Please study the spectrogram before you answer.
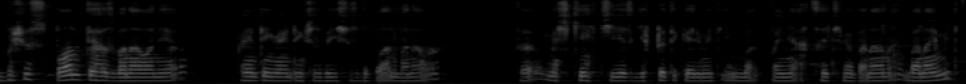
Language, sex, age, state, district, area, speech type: Kashmiri, male, 30-45, Jammu and Kashmir, Bandipora, rural, spontaneous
